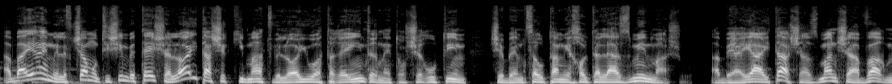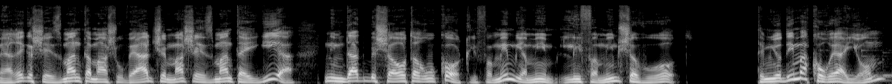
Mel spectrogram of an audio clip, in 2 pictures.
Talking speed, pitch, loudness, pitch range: 130 wpm, 120 Hz, -15 LUFS, 105-140 Hz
